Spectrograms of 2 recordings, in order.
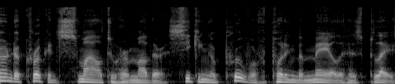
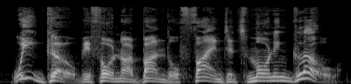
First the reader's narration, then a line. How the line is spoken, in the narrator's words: Breeza snapped at him with her thick but razor-sharp voice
